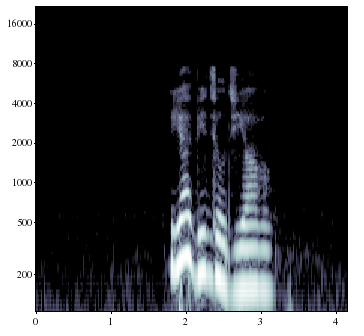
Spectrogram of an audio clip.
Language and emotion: Russian, sad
